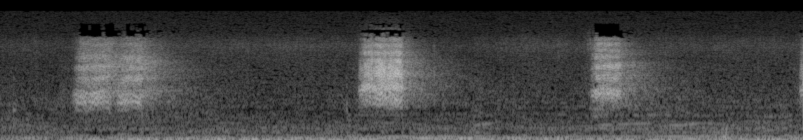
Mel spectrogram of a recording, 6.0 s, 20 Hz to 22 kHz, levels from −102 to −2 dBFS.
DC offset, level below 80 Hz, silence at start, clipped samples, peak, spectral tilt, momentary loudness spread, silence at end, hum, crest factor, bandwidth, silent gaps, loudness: under 0.1%; -50 dBFS; 0 s; under 0.1%; -12 dBFS; 0.5 dB/octave; 27 LU; 0 s; none; 24 dB; 16 kHz; none; -29 LUFS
